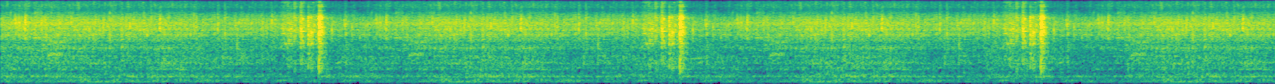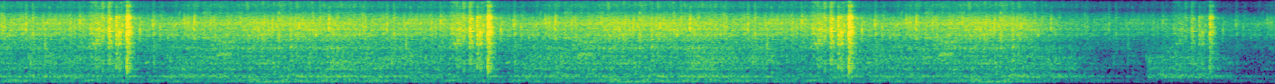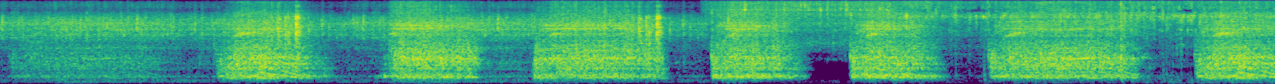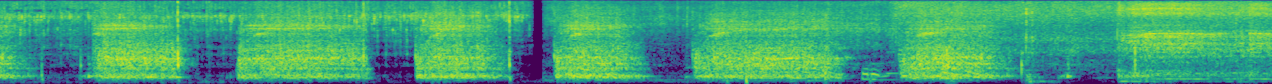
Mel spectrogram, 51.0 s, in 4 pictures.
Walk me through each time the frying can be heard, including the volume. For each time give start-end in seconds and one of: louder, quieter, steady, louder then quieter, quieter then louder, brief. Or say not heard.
0.0-50.9 quieter.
